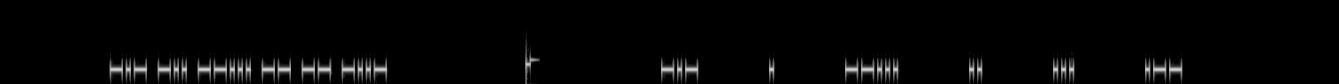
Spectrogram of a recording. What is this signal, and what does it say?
Morse code, heard as a keyed tone, about 30 wpm, spaced as for 15 wpm, 700 Hz. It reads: KD7MMX KE7ISW
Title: USA Call Signs - 6 Characters - 6x Character Spacing - 30wpm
